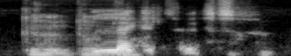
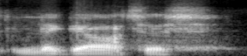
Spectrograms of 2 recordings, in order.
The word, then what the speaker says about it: legatus: Looks looks nothing like legus. It's legatus.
